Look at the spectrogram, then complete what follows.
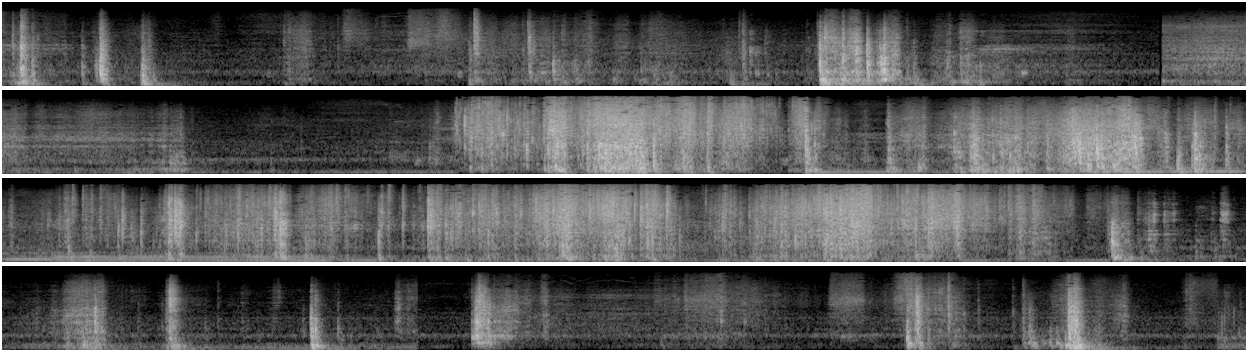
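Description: Clicks and knocks of a car's plastic glove box being opened and handled, with long stretches of scraping and rustling as a cardboard box is handled in front of the dash, loudest in the middle.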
